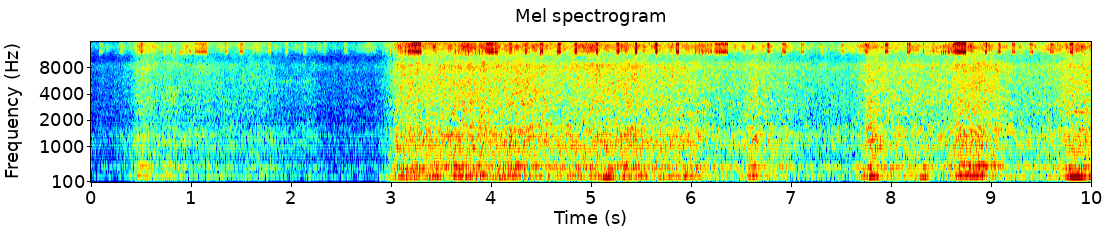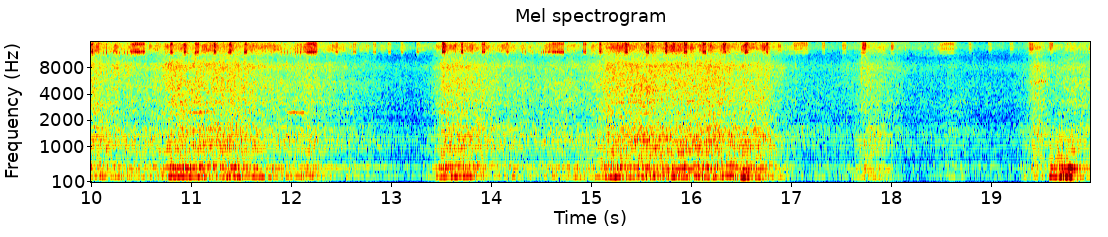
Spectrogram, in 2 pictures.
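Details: Swarm of honey bees during hiving, droning buzz rising sharply at three seconds, pulsing in intensity, easing briefly near thirteen seconds before building again.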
